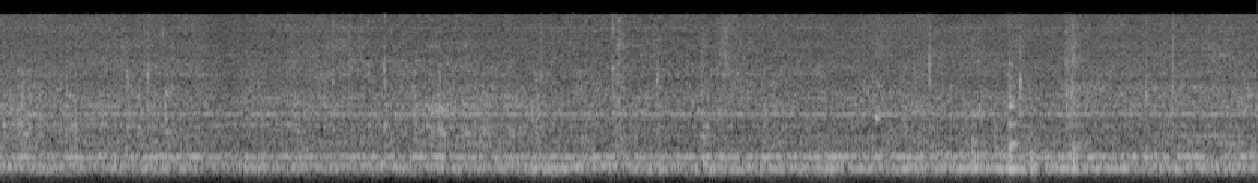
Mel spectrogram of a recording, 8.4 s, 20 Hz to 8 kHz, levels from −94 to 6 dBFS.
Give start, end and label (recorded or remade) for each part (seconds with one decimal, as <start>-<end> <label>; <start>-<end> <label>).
0.0-2.3 remade; 2.3-3.1 recorded; 3.1-3.7 remade; 3.7-5.1 recorded; 5.1-8.4 remade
